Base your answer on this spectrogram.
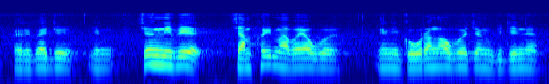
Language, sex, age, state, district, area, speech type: Bodo, male, 45-60, Assam, Kokrajhar, rural, spontaneous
